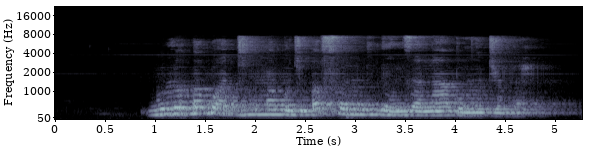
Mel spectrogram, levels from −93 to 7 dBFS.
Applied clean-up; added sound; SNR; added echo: neural separator model SepFormer DNS4.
